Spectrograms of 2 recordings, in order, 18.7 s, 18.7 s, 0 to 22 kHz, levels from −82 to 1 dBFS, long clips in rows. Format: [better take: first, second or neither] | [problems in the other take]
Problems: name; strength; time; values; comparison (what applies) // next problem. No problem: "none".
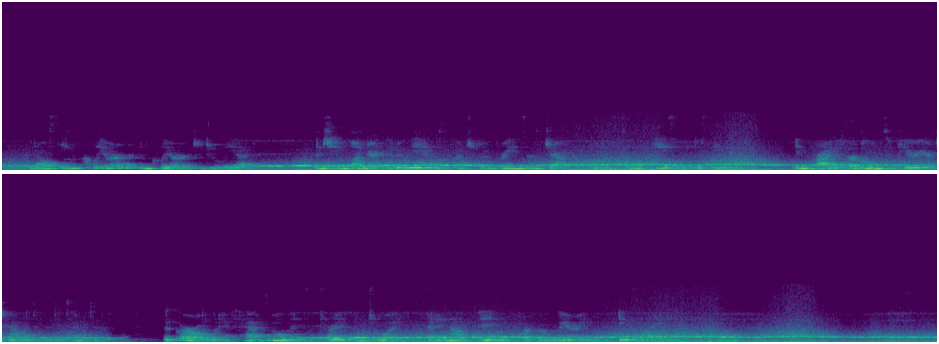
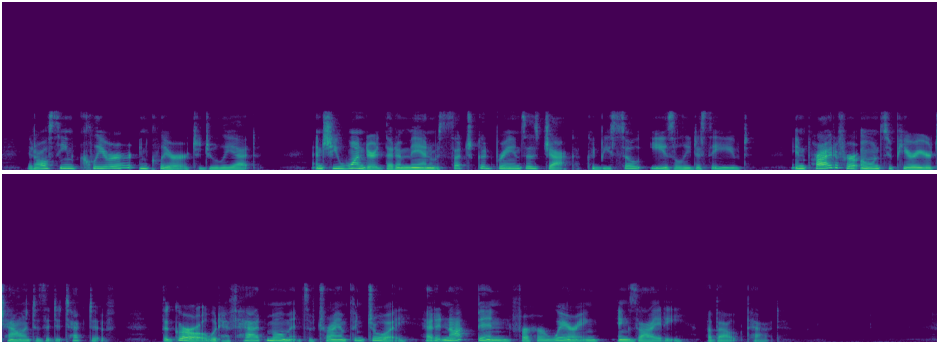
second | background sound (Wind); 3 dB below the speech // room echo; dies away in 2.8 s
